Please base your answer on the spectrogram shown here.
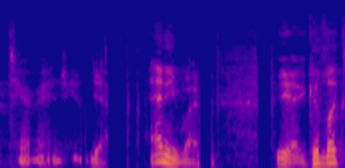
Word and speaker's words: Taravangian: No, it's Taravangian. Taravangian.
